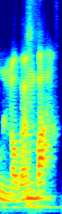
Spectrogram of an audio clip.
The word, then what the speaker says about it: November: Again, this one, but there is one issue, like normally, like we do not pronounce R. So November, you can say on November, both are correct.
